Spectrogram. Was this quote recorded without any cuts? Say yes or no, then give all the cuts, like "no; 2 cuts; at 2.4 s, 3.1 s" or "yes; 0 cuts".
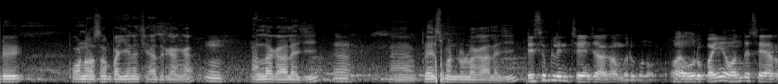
no; 1 cut; at 5.2 s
